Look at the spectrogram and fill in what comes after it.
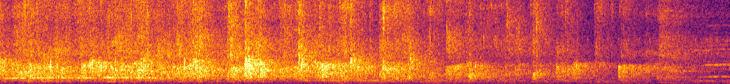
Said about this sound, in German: Dann komm doch unter lauten Applaus und einem Pop-Pop-Pop-Poetry auf die Bühne.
